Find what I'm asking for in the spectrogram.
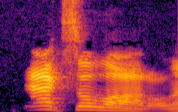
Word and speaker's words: axolotl: Axolotl, thank you.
